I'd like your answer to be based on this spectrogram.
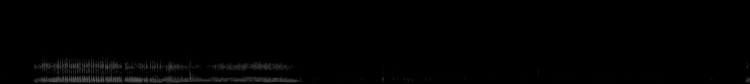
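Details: One long, fluttering, rattly snore lasting about three seconds, then a quiet room.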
